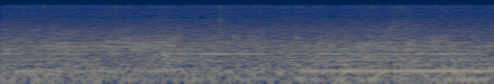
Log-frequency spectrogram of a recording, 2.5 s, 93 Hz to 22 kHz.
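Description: Low, steady rumble and drone of the freighter Mesabi Miner's two 16-cylinder Pielstick diesel engines as the ship passes close by, with a steady hum that strengthens about one and a half seconds in.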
